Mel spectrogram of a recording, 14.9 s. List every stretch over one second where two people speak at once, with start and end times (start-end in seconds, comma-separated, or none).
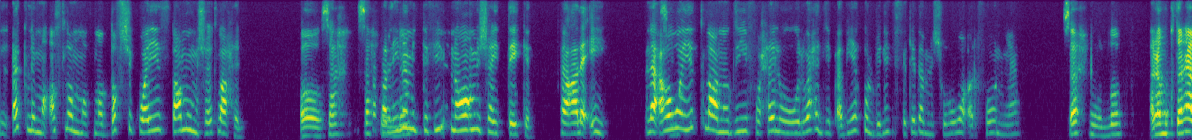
none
